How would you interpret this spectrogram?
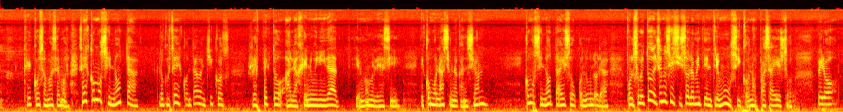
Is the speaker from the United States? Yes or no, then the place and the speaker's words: no; Bombal, Santa Fe, Argentina; also born or lived in Buenos Aires Province; now in Rosario, Argentina; Mirá, me crié, es decir, pasé 2 años de mi primera infancia en Bombal, exactamente.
